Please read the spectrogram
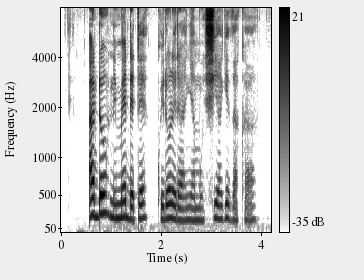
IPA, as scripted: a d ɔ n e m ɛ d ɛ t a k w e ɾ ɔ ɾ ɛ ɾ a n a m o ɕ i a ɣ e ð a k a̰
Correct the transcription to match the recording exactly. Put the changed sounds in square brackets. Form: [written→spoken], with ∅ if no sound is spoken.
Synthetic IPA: a d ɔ n e m ɛ d ɛ t [a→ɛ] k w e ɾ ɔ ɾ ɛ ɾ a [n→ɲ] a m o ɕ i a ɣ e ð a k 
